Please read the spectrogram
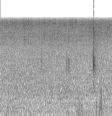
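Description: A steady rushing hiss, like rain or running water, with one sharp click near the end.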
